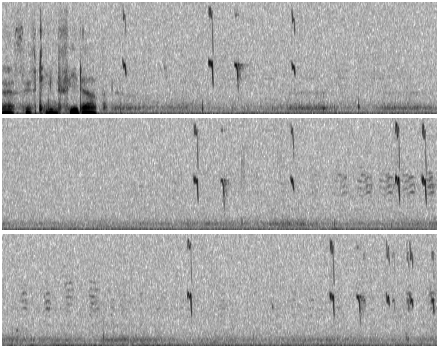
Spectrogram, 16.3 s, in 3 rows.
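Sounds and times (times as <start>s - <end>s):
speech: 0.0s - 1.4s
wild bird calling: 0.0s - 3.8s, 9.0s - 12.2s, 13.2s - 16.3s
low hiss and rumble: 0.0s - 5.7s.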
